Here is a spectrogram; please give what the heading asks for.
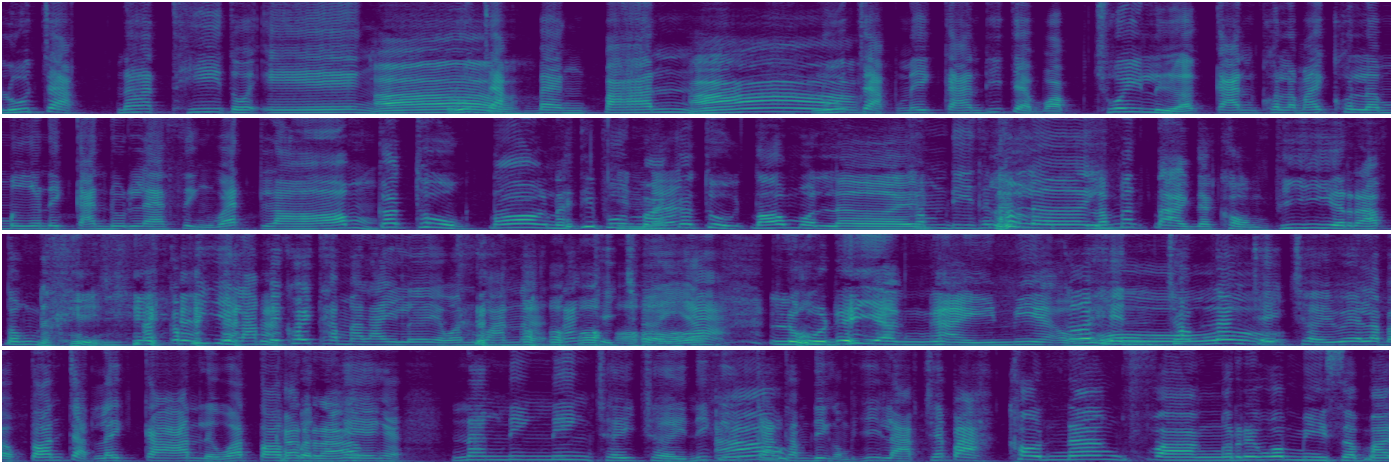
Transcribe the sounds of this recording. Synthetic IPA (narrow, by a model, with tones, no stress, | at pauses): ɾuː˦˥t͡ɕa˨˩k̚naː˥˩t̪ʰiː˥˩t̪u˧ɐʔeː˧ŋaː˧ɾuː˦t͡ɕa˨˩bɛ˨˩ŋpa˧nʔaː˧ɾuː˦˥t͡ɕa˨˩k̚na˧jkaː˧nt̪ʰiː˥˩t͡ɕa˨˩bɛː˨˩p̚t͡ɕʰu˥˩əjlɯ˩˦ɐka˧nkʰo˧la˧ma˦˥jkʰo˧lːa˧mɯː˧na˧jkaː˧nduː˧lɛː˧si˨˩ŋwɛː˥˩t̪̚lɔː˦˥mkɔː˥˩t̪ʰuː˨˩k̚t̪ɔ˥˩ŋna˦˥t̪ʰiː˥˩pʰuː˥˩t̪̚maː˧˦kɔː˥˩t̪ʰuː˨˩k̚t̪ɔ˥˩ŋmo˨˩t̪̚lɤː˧jkʰa˧mdiː˧t̪ʰa˥llɤː˧jlɛ˦˥wma˧nt̪aː˨˩ŋk̚t͡ɕaː˨˩kʰɔː˩˦ŋpʰiː˥˩ɾa˦˥p̚t̪o˧ŋna˨˦jni˦˥ɔː˥pʰiː˥˩˧la˦˥pma˥˩jkʰɔ˥˩jt̪ʰa˧mʔa˧ɾa˧jlɤː˧jʔa˨˩wa˧nwa˧nʔa˨˩na˥˩ŋt͡ɕʰɤː˩˦t͡ɕʰɤː˩˦jʔa˧˩ɾuː˧du˥˩əjːa˧ŋːa˧jni˥˩ɐʔɔː˧˥˩jhe˨˦˧ɔː˥˩pna˥˩ŋt͡ɕʰɤː˩˦jt͡ɕʰɤː˩˦jweː˧laː˧˩bɛː˨˩p̚t̪ɔː˧nt͡ɕa˨˩t̪̚ɾa˧jkaː˧nɾɯː˩˦waː˥˩t̪ɔː˧n˧pːʔeː˧ŋʔa˨˩ | na˥˩ŋni˥˩ŋni˥˩ŋt͡ɕʰɤː˨˩˦jt͡ɕʰɤː˩˦jniː˥˩ʔʰɯː˧˥aː˧nt̪ʰa˧diː˧kɔː˨˩˦pʰiː˥˩i˧laː˦˥p̚t͡ɕʰa˥˩pa˦˥˩kʰa˥˩wna˥˩ŋfa˧ŋɾi˥˩ək̚waː˥˩miː˧sa˧maː˧˩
